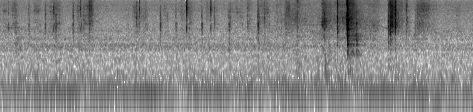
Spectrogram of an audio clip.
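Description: Pen tip scratching and tapping on paper in short strokes while numbers and brackets are written, with one sharper tick about three and a half seconds in. A steady low hum runs underneath.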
